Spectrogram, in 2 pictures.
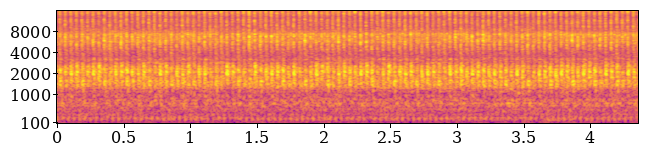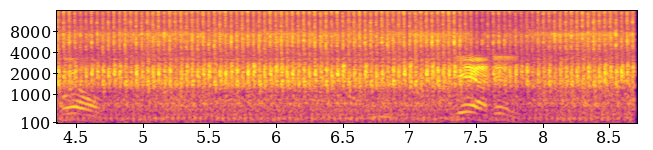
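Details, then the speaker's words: Mitsubishi Triton 4D56T turbo diesel idling after first start in 10 years, timing belts and battery replaced, original diesel left in: steady, even, unhurried diesel clatter with no misses; settles into a smooth normal idle. "okay I should have changed the oil filter but at least you know it starts all right"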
